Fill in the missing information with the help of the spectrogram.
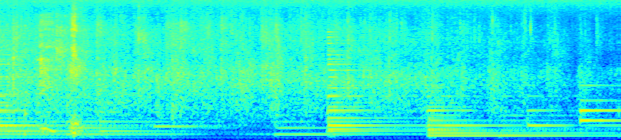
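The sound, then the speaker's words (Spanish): An audience applauds steadily, giving applause to the King to thank God, a dense patter of clapping running throughout, while sustained keyboard chords shift underneath every second or so. “Puedes decir amén, da un aplauso al rey, dile gracias Señor, gracias eterno Dios.”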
